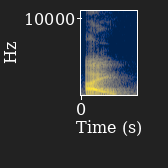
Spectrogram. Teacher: only one vowel, and that vowel is a really low frequency vowel. The sound that it makes is I.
